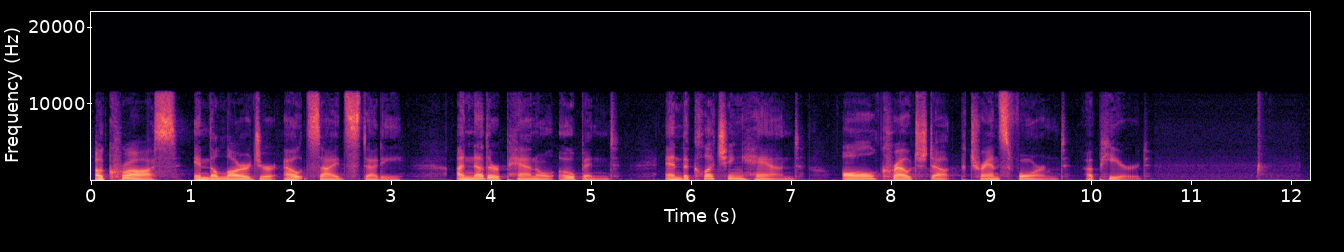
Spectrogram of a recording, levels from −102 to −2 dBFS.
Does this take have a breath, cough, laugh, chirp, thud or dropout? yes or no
yes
